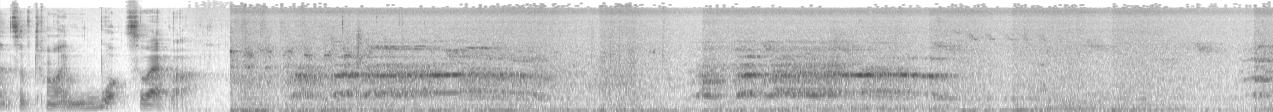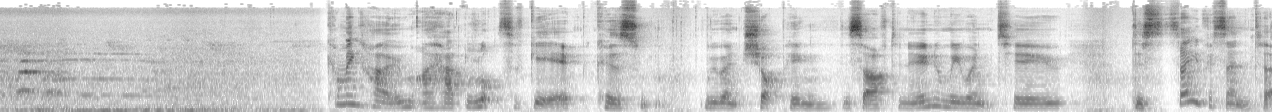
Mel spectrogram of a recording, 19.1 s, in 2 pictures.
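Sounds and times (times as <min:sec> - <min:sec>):
constant noise: 0:00.0 - 0:19.0
speech: 0:00.1 - 0:01.6, 0:12.1 - 0:19.0
neighbour's cockerel crowing late into the afternoon: 0:01.7 - 0:04.5, 0:05.1 - 0:07.3, 0:09.3 - 0:11.4.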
